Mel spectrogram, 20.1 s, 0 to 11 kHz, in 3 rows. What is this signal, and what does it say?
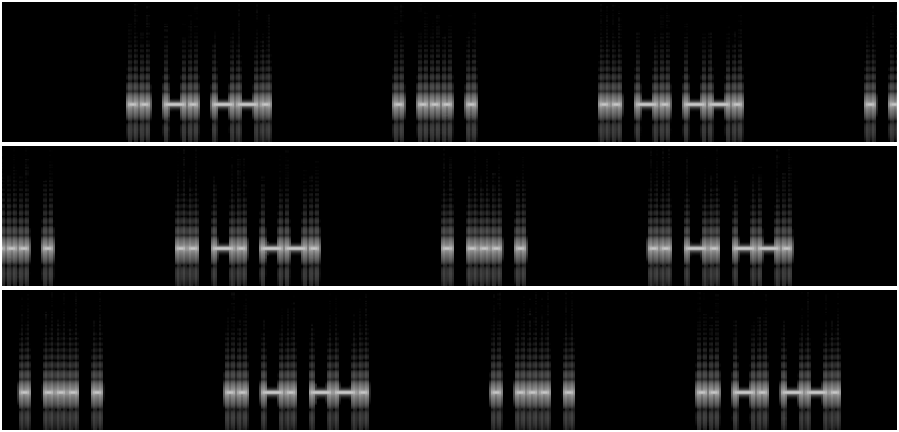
Morse code, heard as a keyed tone, about 27 wpm, 800 Hz. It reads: ING ESE ING ESE ING ESE ING ESE ING ESE ING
